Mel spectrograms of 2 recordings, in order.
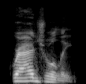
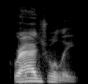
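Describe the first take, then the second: First: It is said quickly with the middle syllables merged. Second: It is said quickly with the middle syllables merged.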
